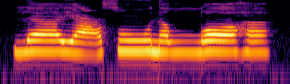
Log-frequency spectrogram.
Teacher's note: آخری میں نون پہ زبر ہے، لہذا ہمیں لفظ الجلالہ مطلب کلمت اللہ کے لام کو تفخیم سے مطلب موٹی آواز میں پڑھنا ہے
